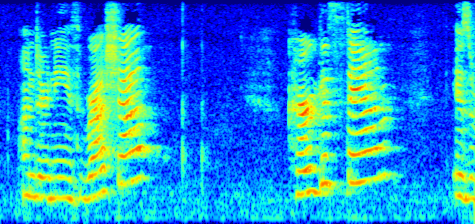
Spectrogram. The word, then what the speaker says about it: Kyrgyzstan: like crazy names I'll tell you how to pronounce them Kazakhstan Uzbekistan Turkmenistan Tajikistan and Kyrgyzstan all right I'm gonna need you to zoom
